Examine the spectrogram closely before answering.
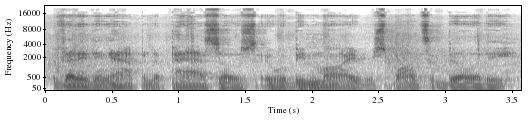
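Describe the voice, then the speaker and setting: A world-weary noir narrator. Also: male voice, rumbling low, fairly quick, a little hiss or hum. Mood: brooding. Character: weary, grieving male ex-cop narrator. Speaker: game protagonist narrating.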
